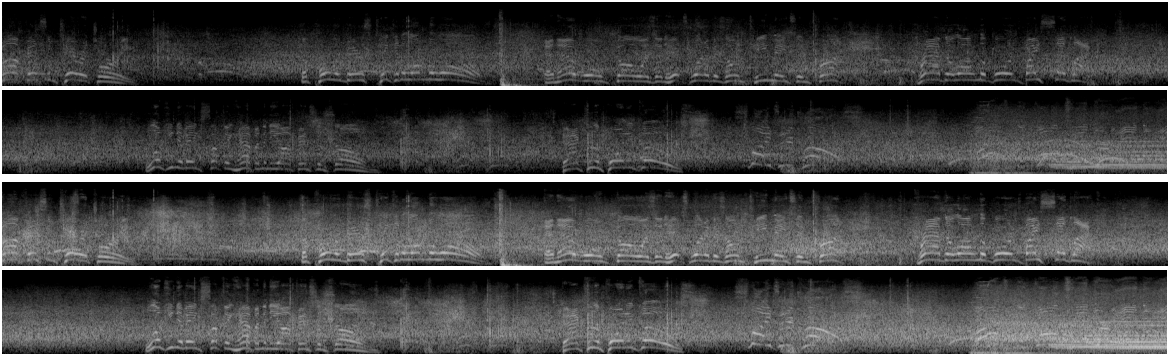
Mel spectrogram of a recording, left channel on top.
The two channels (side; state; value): left; quieter; 11.2 dB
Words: offensive territory. The Polar Bears take it along the wall. And that won't go as it hits one of his own teammates in front. Grabbed along the boards by Sedlak. Looking to make something happen in the offensive zone. Back to the point it goes. Slides it across. Off the goaltender and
